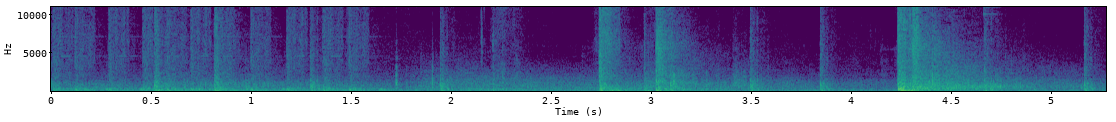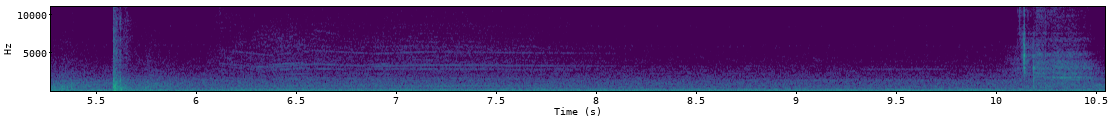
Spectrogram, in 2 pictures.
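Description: Squad gunfire in ARMA 3 on the Tanoa map: sharp rifle shots crack out in quick irregular bursts, a loud close blast stands out, then the firing thins into scattered distant reports over quiet ambience.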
